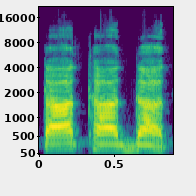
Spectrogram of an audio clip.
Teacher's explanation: द, अब हो गया त थ द, तो द का उच्चारण कहाँ से होगा? तो सारे के सारे जो हैं त थ द में आपके दंत से ही उच्चरित किए जाते हैं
